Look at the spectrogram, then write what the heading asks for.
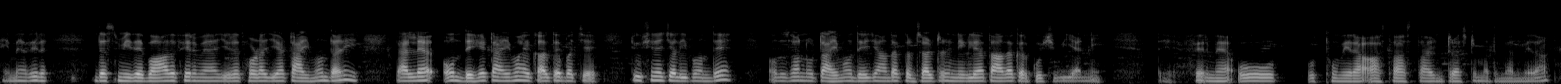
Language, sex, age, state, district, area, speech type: Dogri, female, 45-60, Jammu and Kashmir, Jammu, urban, spontaneous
